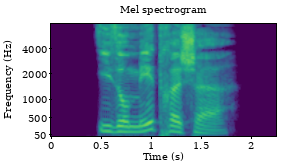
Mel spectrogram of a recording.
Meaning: inflection of isometrisch: 1. strong/mixed nominative masculine singular 2. strong genitive/dative feminine singular 3. strong genitive plural
- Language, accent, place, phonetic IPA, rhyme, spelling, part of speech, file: German, Germany, Berlin, [izoˈmeːtʁɪʃɐ], -eːtʁɪʃɐ, isometrischer, adjective, De-isometrischer.ogg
